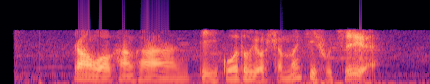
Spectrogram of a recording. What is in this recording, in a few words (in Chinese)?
使用道具, BattleCry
